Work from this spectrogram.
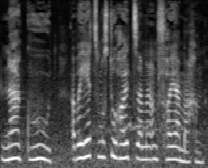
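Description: A woman's voice: sits high, normal speed, darkish tone, slight background noise, lightly acted. A female performer playing a bold, stubborn, cheeky orphan girl in a children's radio play, blunt and bossy. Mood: bossy, picky. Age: child figure.

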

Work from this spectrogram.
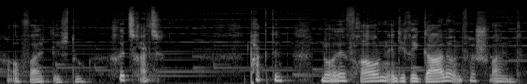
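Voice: mid-range voice, measured pace, faint music behind, lightly acted. An actor in a children's radio play playing a tiny, dreamy, stubborn little man, childlike and whimsical, moving between whispers and exclamations. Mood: wistful.

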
